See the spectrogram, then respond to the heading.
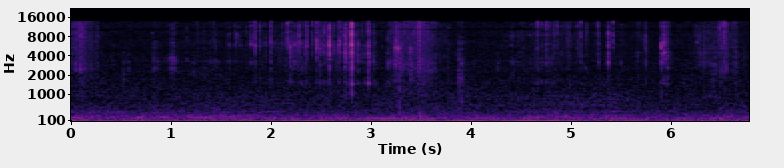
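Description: A utility knife blade shaves long thin strips off a hand-sized, solid, pale pinkish-white rectangular bar of soap. The scraping comes through as quiet, crisp, crackly bursts of bright texture over a steady low rumble.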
